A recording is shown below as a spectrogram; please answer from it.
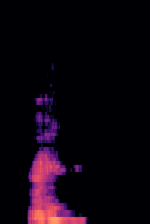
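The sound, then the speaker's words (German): A single short, cat-like meowing cry of pain made by a human voice, for a character clutching her side after being struck, rising then trailing into a thin sustained tone, lasting under half a second with silence around it. “Sie fasst sich an die Seite und katzenartiger, miauender Aufschrei.”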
